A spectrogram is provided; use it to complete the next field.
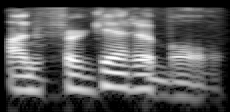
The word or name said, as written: unforgettable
